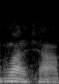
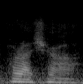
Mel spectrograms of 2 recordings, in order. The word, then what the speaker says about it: พระราชา: มัน ไม่ ชัด อื เด็ก ไม่ ควร จะ ออก เสียง ช ช้าง เป็น เสียง CH เหมือน ภาษา อังกฤษ ภาษา ไทย ช้าง คำ ว่า พระ ราชา ก็ พระ ราชา ไม่ ใช่ พระ ราชา พระ ราชา หือ คำ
